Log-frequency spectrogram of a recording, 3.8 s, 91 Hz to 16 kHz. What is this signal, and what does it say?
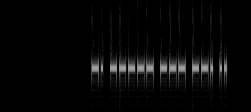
Morse code, heard as a keyed tone, about 34 wpm, 700 Hz. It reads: N0OGI
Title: USA Call Signs - 5 Characters - 35wpm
